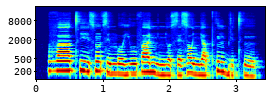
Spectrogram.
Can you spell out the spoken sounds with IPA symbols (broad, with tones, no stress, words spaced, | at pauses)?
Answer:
vaː˦ tʰiː˦˨sũ˦si˨ moː˨juː˨faː˦ ɲɪ˨ɲo˨se˨ zɔ˦˨ɲa˨ pʰĩ˦ɡ͡bi˨tʰĩ˨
